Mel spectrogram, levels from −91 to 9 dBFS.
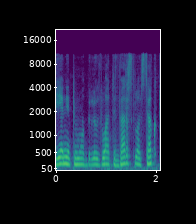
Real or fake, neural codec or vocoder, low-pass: fake; codec, 24 kHz, 1.5 kbps, HILCodec; 10.8 kHz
